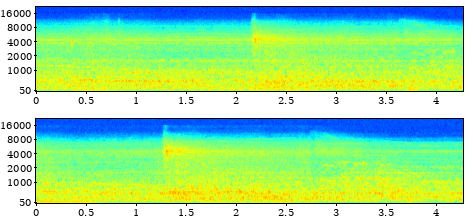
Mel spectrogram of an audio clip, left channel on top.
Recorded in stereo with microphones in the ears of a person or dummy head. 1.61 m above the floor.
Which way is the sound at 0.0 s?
35° left (ahead or behind).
